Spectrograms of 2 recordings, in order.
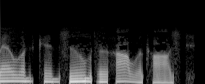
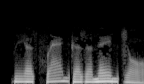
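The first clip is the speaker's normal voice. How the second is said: plain reading voice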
